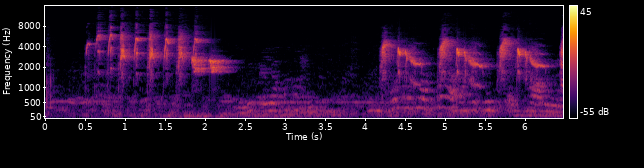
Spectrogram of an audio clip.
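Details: Long-tailed shrike lure sound for prompting reluctant birds to sing: a quick run of sharp chips falling into a drawn-out downslurred note, a pause, then three separate downward-sweeping harsh calls.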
